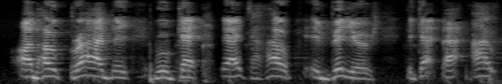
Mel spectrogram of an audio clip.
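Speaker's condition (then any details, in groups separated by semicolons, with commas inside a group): Clinically deaf; clinically deaf since school age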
